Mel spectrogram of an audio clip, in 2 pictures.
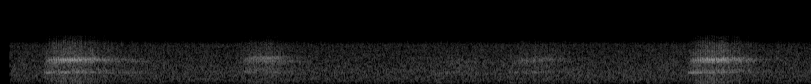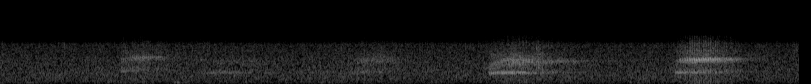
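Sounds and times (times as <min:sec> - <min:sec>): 
Eleutherodactylus inoptatus low-pitched grating croaks in mesic forest: 0:00.4 - 0:01.6, 0:02.4 - 0:03.2, 0:04.3 - 0:05.9, 0:06.8 - 0:07.9, 0:09.2 - 0:10.9, 0:11.5 - 0:14.2, 0:14.8 - 0:15.8.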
